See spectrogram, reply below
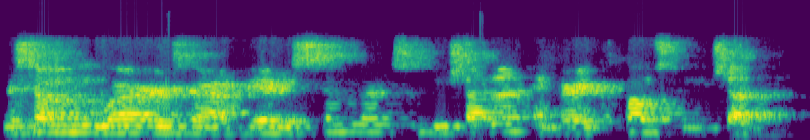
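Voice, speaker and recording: This male language teacher talks quickly in a steady, darkish voice during an informal online lesson. He's chatty and repetitive, often making sure the learner follows. The sound is distant and boomy, from a lo-fi mic in a very echoey room.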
